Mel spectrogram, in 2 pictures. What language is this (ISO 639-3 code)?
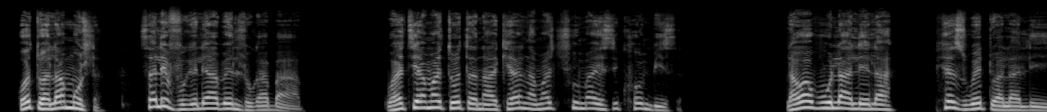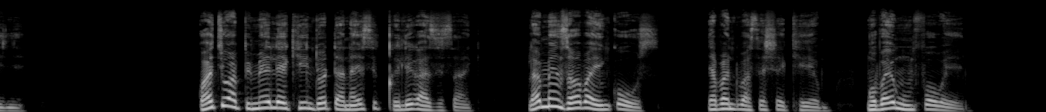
nde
